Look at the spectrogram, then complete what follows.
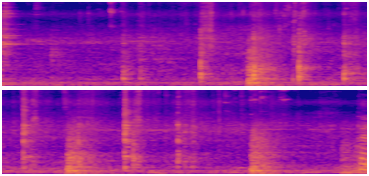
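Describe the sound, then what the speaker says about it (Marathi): A spoon stirs a hot mango pickle mixture in a pan just taken off the gas, giving repeated scraping and clinking strokes at an uneven rhythm over a faint background hiss, with no talking. "तर चमच्याच्या सहाय्याने आपण सगळं हलवून घेऊ"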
